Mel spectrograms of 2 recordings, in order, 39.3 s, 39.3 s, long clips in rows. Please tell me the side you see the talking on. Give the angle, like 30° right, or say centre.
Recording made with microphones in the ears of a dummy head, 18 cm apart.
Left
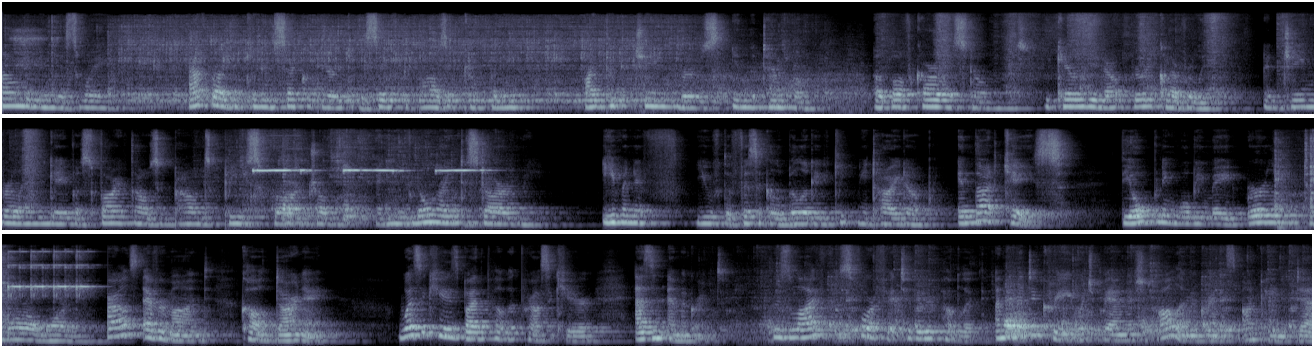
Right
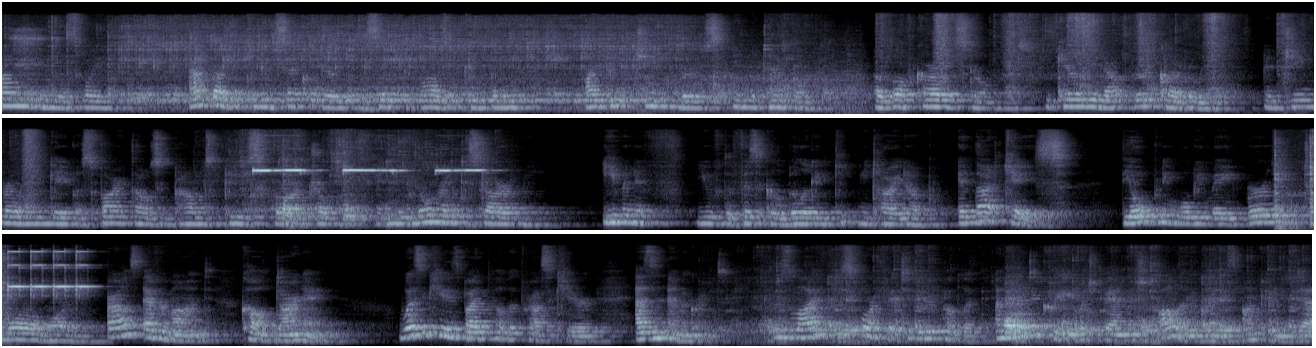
50° left.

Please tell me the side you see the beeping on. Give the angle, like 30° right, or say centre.
20° right.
